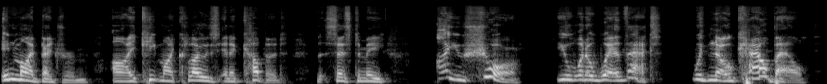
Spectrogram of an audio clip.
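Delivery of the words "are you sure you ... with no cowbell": high film-star voice, pitch swinging up and around. Panelist, called on next, tells a joke with a Christopher Walken impression. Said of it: "I need to do an impression for this one".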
